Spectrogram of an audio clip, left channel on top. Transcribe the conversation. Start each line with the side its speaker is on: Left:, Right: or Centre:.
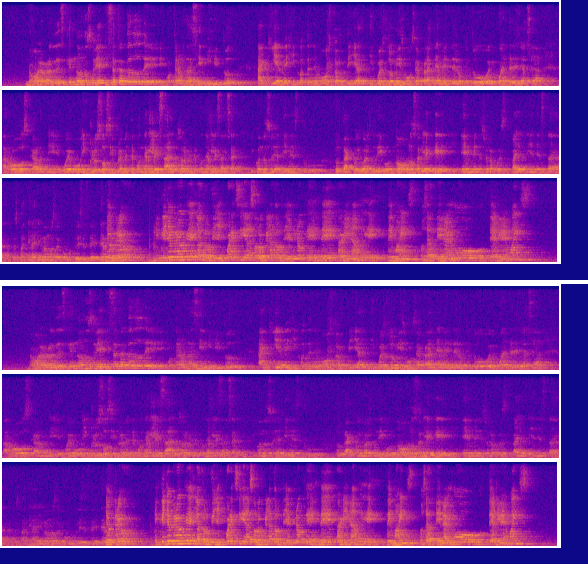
Left: No, la verdad es que no, no sabía. Quizá tratando de encontrar una similitud, aquí en México tenemos tortillas y pues lo mismo, o sea, prácticamente lo que tú encuentres, ya sea arroz, carne, huevo, incluso simplemente ponerle sal o solamente ponerle salsa y con eso ya tienes tu, tu taco. Igual te digo, no, no sabía que en Venezuela pues vaya, tenían esta pues manera, llamémoslo como tú dices, de, de
Right: Yo
Left: resolver.
Right: creo,
Left: Ujú.
Right: es que yo creo que la tortilla es parecida, solo que la tortilla creo que es de harina de, de maíz. O sea, tiene algo de harina de maíz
